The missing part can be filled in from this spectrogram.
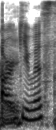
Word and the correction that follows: arduous: Arguous. Arduous. – We've been arguing a lot. Yeah. Just kidding. – It's been arduous. Right. – Arduous. Yes.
